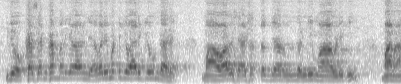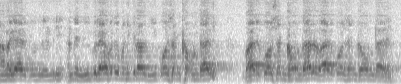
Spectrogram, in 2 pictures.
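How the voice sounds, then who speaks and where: Sermon speaker: man, Telugu accent, high voice, poses and answers his own questions, echoey hall with faint hiss. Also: fairly even intonation, a little mellow. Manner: chants verses in a slow singsong. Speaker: religious discourse speaker. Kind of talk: devotional sermon.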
